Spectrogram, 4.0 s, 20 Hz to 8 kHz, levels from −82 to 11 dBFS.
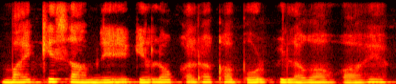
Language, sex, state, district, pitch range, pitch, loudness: Hindi, female, Arunachal Pradesh, Lower Dibang Valley, 235-245 Hz, 240 Hz, -18 LUFS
